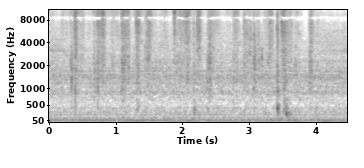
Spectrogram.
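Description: Paper banknotes rustling and crinkling as hands stir a pile of dollar bills in a plastic bucket, over a steady low rumble.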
